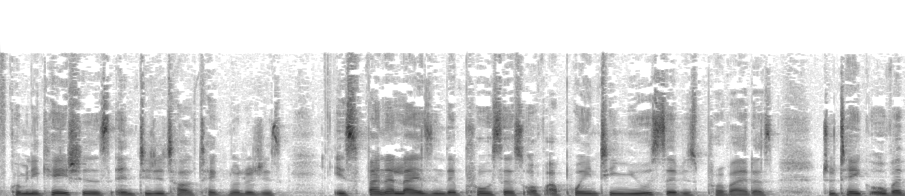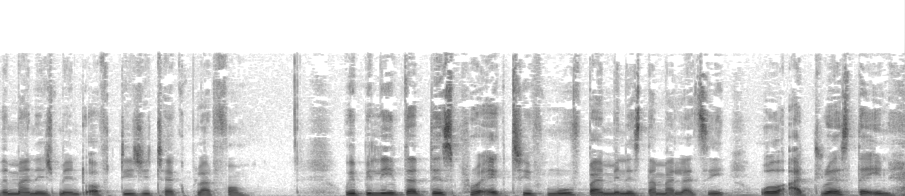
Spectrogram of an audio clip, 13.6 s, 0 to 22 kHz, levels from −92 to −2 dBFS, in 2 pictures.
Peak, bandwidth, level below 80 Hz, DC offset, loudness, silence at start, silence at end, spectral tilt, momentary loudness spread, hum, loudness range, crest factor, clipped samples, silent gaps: -4 dBFS; 16.5 kHz; -62 dBFS; under 0.1%; -27 LUFS; 0 s; 0 s; -4 dB/octave; 9 LU; none; 4 LU; 22 dB; under 0.1%; none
